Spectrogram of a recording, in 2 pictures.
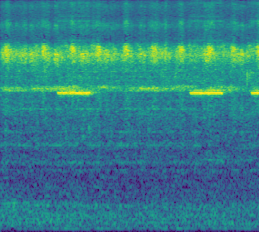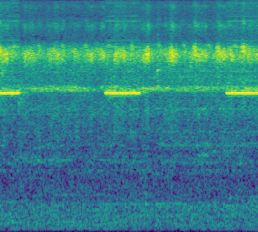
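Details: June meadow crickets in summer give thin, even, high tonal chirps at irregular gaps of one to two seconds, set against a continuous shimmering insect hiss above and faint low rumble below.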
